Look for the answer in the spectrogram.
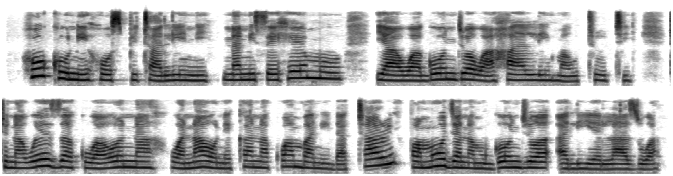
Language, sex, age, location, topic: Swahili, female, 25-35, Nakuru, health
